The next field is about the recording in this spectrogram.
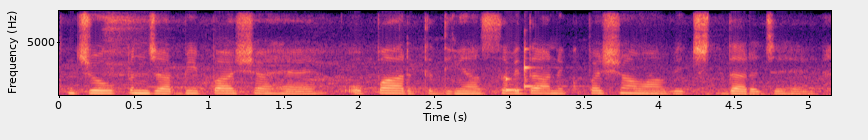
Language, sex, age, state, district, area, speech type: Punjabi, female, 18-30, Punjab, Bathinda, rural, spontaneous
